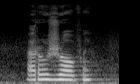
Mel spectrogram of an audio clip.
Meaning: pink
- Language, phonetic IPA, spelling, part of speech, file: Belarusian, [ruˈʐovɨ], ружовы, adjective, Be-ружовы.ogg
